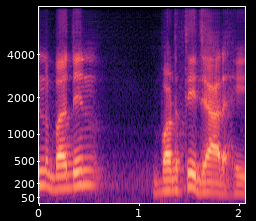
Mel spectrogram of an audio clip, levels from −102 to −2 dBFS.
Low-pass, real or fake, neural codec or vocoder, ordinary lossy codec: none; fake; codec, 16 kHz, about 1 kbps, DyCAST, with the encoder's durations; none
